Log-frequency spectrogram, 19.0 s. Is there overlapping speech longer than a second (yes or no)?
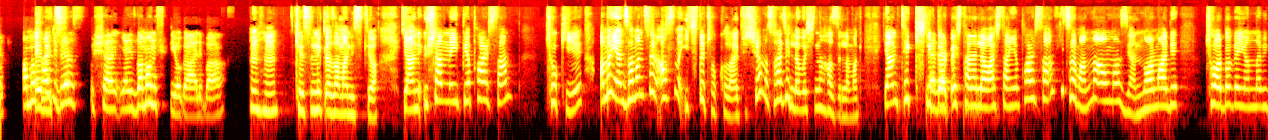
no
